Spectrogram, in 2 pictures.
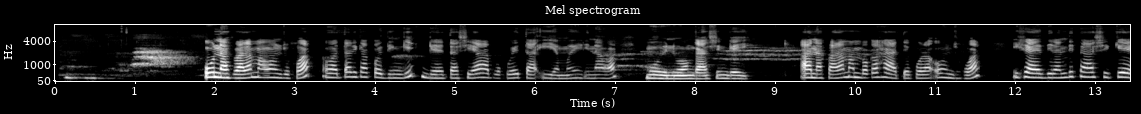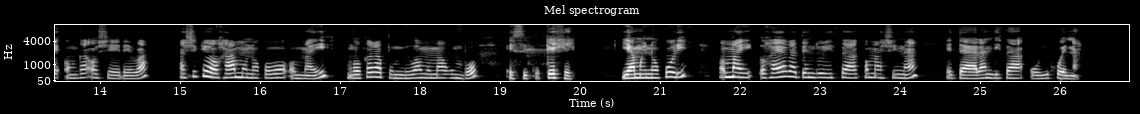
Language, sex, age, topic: Oshiwambo, female, 25-35, agriculture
